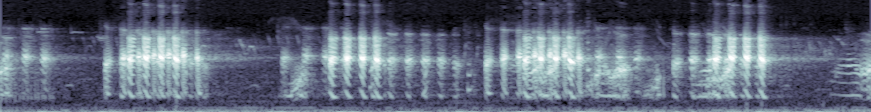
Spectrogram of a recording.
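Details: At a pond in the morning, a frog gives rattling, pulsed croaks in bursts about every second and a half, over a faint steady high hum amid insect sounds.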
